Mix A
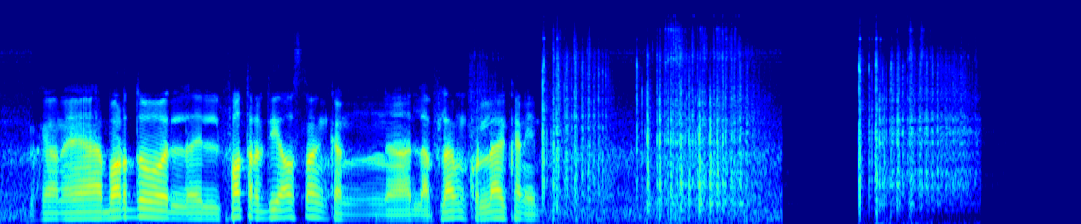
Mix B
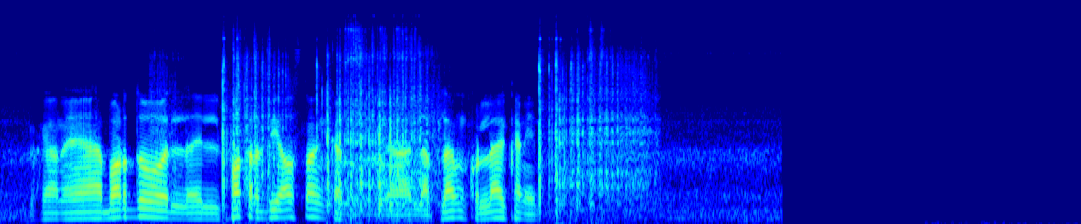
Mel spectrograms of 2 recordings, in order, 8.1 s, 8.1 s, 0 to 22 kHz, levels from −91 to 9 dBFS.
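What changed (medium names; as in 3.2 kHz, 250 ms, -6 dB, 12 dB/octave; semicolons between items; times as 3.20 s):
speech -6.0 dB; background: entry -2.40 s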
